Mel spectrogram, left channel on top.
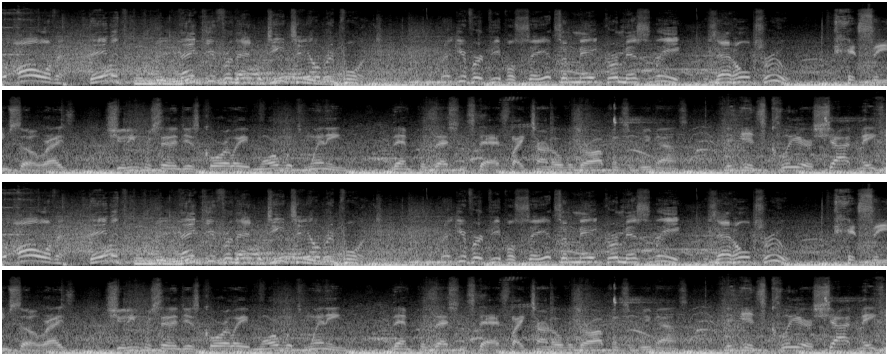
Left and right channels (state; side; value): identical; both; correlation 1.00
